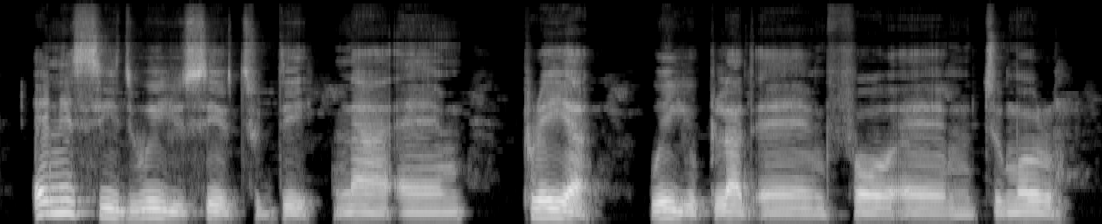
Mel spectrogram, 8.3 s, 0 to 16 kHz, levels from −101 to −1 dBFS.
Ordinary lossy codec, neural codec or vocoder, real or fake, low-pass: none; none; real; 14.4 kHz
